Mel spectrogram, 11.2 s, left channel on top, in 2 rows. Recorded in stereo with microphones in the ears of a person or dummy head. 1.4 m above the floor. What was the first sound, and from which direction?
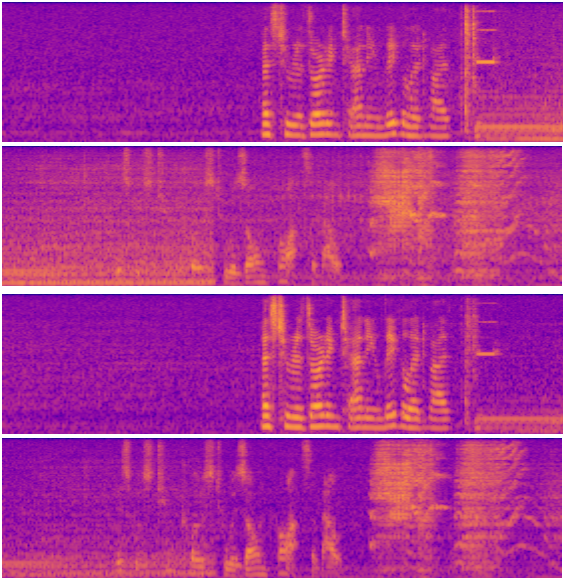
A woman speaking, 40° right (ahead or behind).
